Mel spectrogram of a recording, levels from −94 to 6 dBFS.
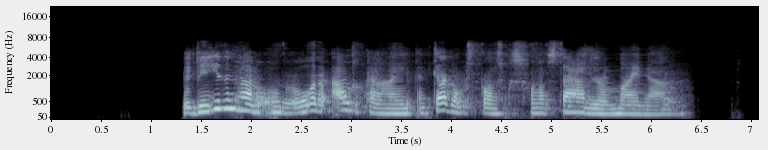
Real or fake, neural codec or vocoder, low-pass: fake; codec, 44.1 kHz, 1.7 kbps, Pupu-Codec; 7.2 kHz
